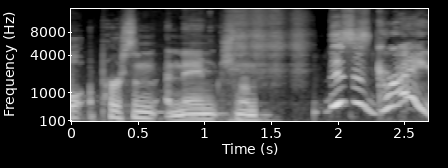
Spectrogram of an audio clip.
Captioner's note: chuckles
